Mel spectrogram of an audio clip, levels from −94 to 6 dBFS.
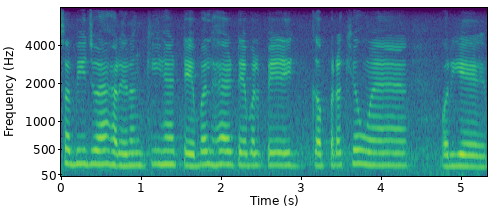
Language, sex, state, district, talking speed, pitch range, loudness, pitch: Hindi, female, Haryana, Jhajjar, 200 wpm, 215-235 Hz, -16 LUFS, 220 Hz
